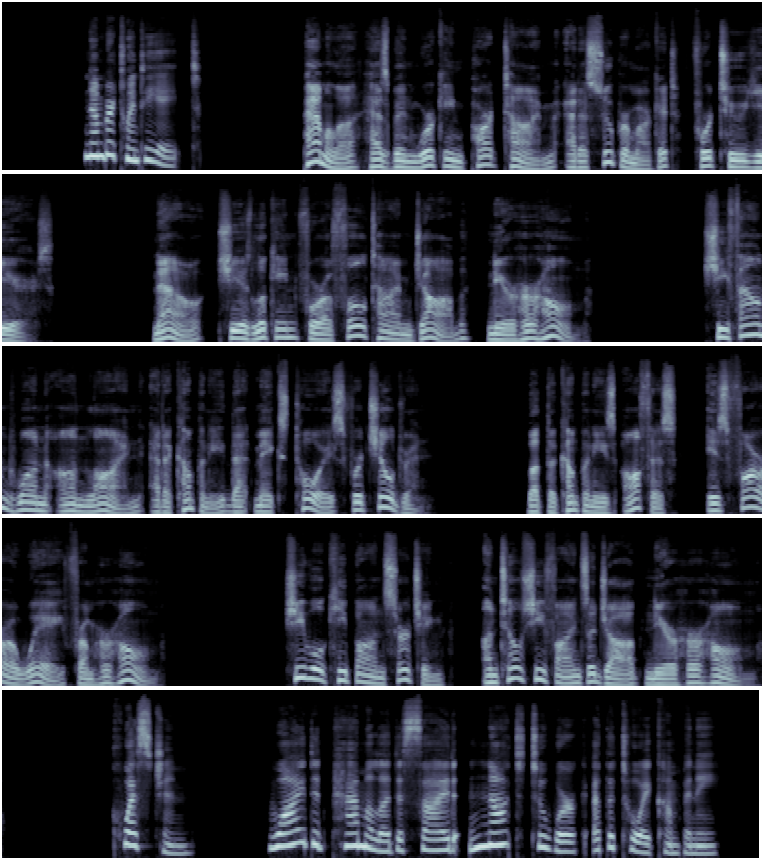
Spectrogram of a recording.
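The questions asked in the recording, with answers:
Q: why did Pamela decide not to work at the toy company?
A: Its office is far from her home.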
